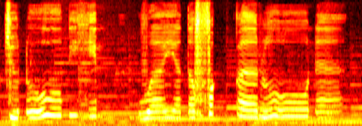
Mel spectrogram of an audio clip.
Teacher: Hukum ini masuk dalam hukum mim sukun bertemu dengan wawu, maka ini harus dibaca jelas. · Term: idhar syafawi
